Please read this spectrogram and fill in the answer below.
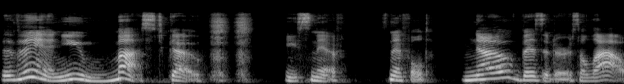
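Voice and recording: Someone reads aloud in a natural voice, the intonation lively and the background quiet.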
